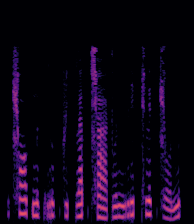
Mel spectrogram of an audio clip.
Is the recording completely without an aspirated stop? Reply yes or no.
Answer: no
